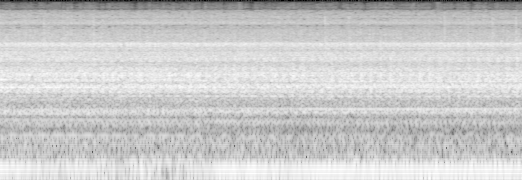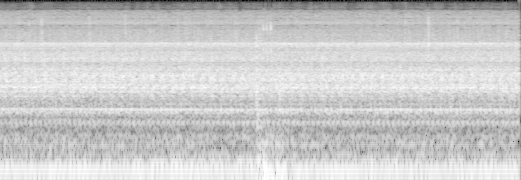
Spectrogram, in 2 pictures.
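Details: Toyota Tundra at a steady low idle with a single sharp pop near the end; popping occurs mainly after the truck has been parked for a while.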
